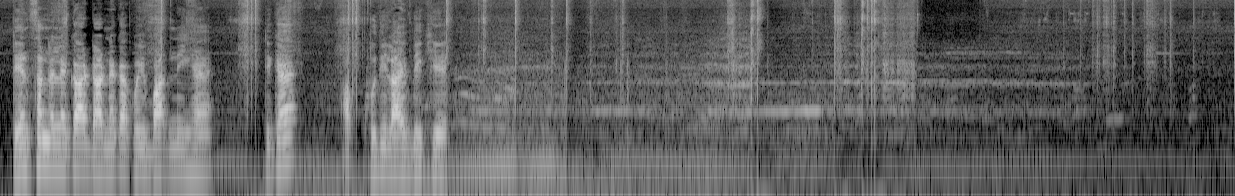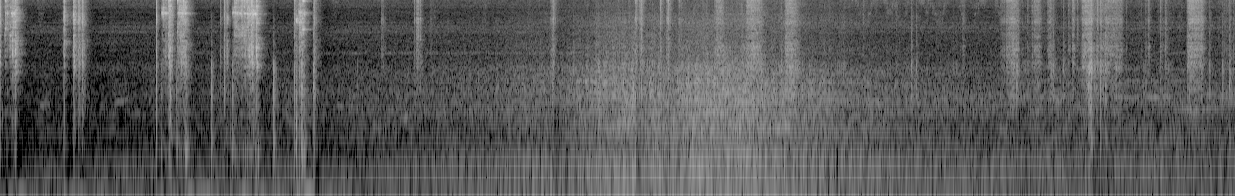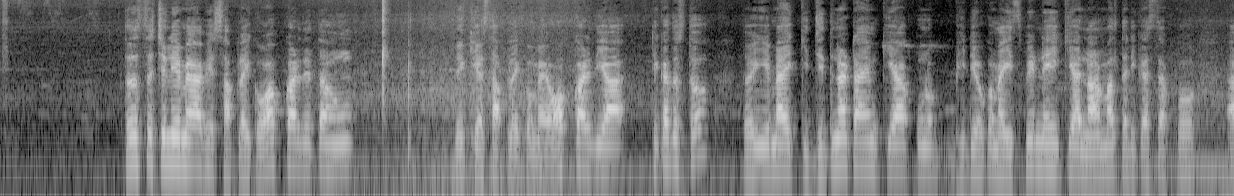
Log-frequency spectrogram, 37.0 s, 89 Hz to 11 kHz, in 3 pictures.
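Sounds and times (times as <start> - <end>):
high-voltage spark snaps: 0.0 - 9.2, 10.5 - 25.0, 27.9 - 29.6.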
